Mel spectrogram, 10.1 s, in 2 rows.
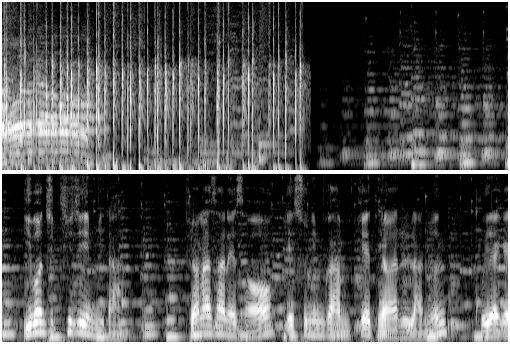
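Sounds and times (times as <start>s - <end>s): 
audience clapping: 0.0s - 3.1s
soft tonal music with a gentle melodic rhythm: 2.2s - 10.1s
speech: 5.3s - 10.1s.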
